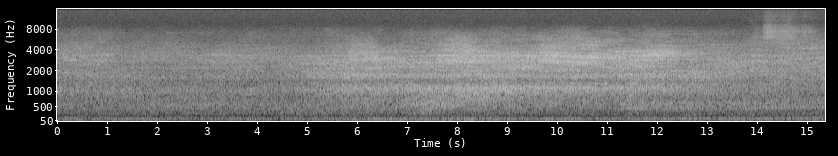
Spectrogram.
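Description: SunExpress airliner arriving at Manchester Airport from Dalaman, its jet engines a broad, steady roar that swells toward the middle and stays loud, heard from a spotting position with no talk.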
